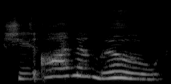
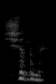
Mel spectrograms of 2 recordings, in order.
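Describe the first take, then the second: First: Drawn-out "on the move", half speed; freaking out. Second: Hushed, softer whisper; freaked-out whisper. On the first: Fan watching Mama Swift leave, slow drawn-out freak-out. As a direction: stretch each word in mounting disbelief. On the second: Fan watching Mama Swift leave, freaked-out whisper. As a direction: whisper it as if to yourself. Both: Retold or imitated. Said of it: "I was freaking out".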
